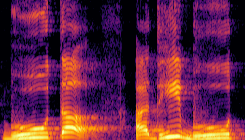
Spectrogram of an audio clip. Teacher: भ पे बड़े ऊ की मात्रा लंबा खींचेंगे।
